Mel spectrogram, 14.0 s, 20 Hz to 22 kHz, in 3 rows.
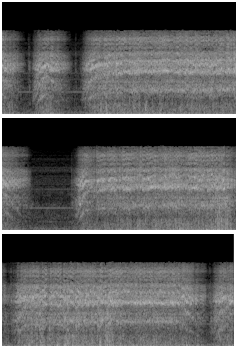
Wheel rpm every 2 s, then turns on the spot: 60, 190, 100, 150, 170, 200, 120.
none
